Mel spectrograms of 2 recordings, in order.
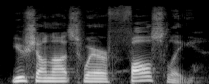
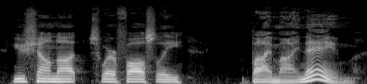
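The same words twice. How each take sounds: First: Falsely given the weight of the line; God's reading, falsely underlined; stress on falsely. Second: By my name drawn out and slowed; slow down and weigh by my name; the rabbis' reading, weight on the name; stress on by my name. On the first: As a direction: lean on falsely, not on the name. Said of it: "I've underlined falsely there". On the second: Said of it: "they taught". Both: Shown as a demonstration.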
